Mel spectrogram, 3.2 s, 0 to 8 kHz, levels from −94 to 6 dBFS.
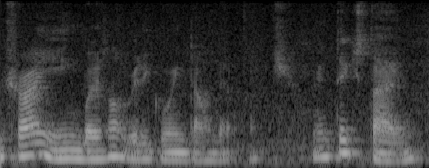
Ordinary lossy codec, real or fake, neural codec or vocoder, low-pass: none; real; none; none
